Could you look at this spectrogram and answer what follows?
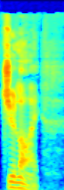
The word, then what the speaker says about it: July: That's right, the second syllable is stressed, July.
